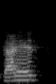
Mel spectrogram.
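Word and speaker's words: קרת: El Karet es un lugar con Kuf, no Karet de Karet, sino Karet con acento en la Kaf, en la Kuf, Karet.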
